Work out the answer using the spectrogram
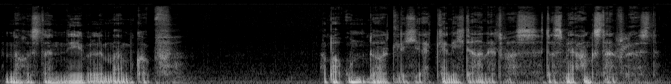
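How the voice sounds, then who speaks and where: An eccentric Parisian composer without a memory, in radio-play style. The voice is gravelly and rough, with hugely mobile intonation. He sounds haunted and theatrical, moving between hushed brooding and outbursts. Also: rumbling low, big pitch swings, normal speed, exaggerated voice. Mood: haunted, musing. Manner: theatrical, swinging from hushed musing to sudden outbursts. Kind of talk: German radio play acting.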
